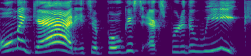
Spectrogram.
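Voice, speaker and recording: A put-on character voice with a high pitch moves along at a moderate pace. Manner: goofy, exaggerated.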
